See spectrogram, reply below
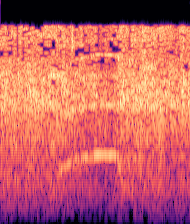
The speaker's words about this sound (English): please give Bill a big round of applause for the great introduction and the great work he's done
